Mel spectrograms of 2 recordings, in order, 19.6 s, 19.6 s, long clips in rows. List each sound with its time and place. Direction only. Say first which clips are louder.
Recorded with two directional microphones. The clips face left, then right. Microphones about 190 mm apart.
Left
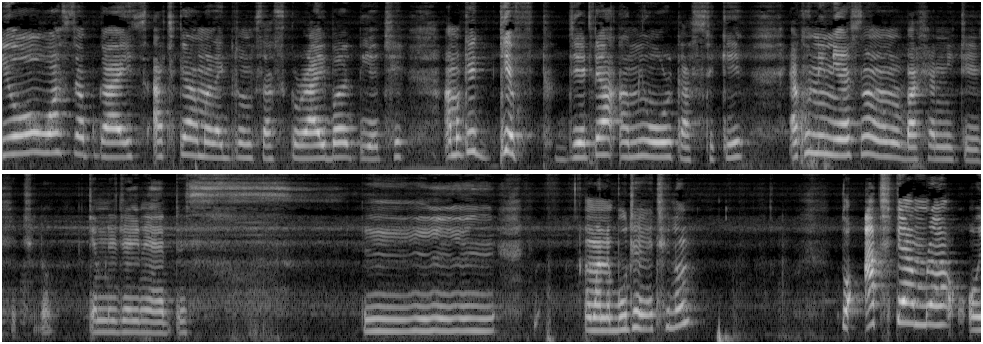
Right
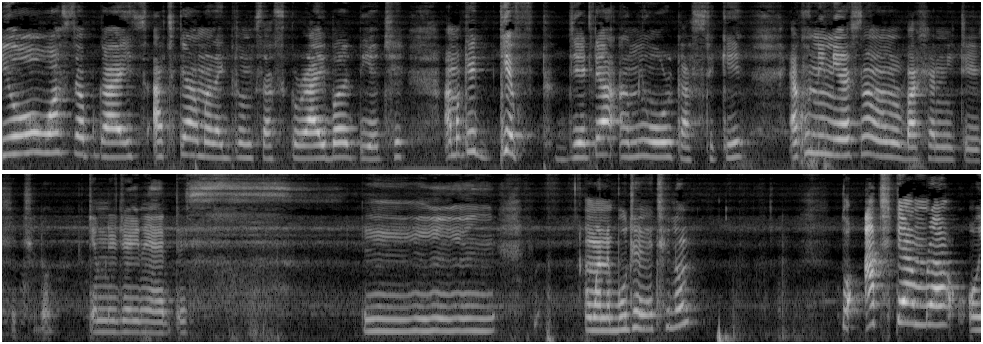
0.0 s speech: left 2 dB; 20° left (ahead or behind)
4.2 s a woman's voice: left 5 dB; 45° left (ahead or behind)
10.7 s a woman's voice: left 4 dB; 50° left (ahead or behind)
13.4 s a sound: left 4 dB; 55° left (ahead or behind)
15.6 s a woman's voice: left 3 dB; 50° left (ahead or behind)
18.1 s a sound: left 5 dB; 55° left (ahead or behind)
